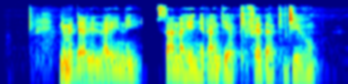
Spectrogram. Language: Swahili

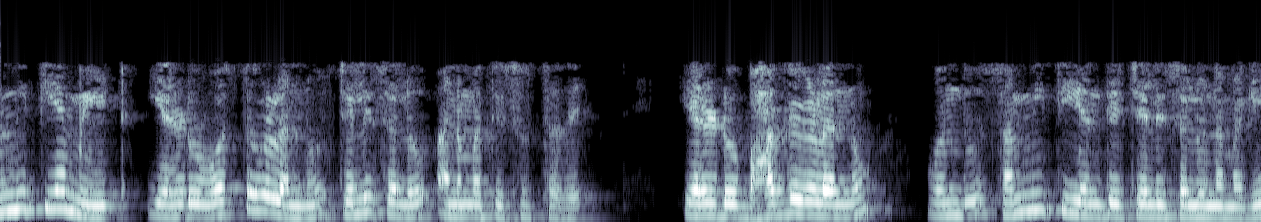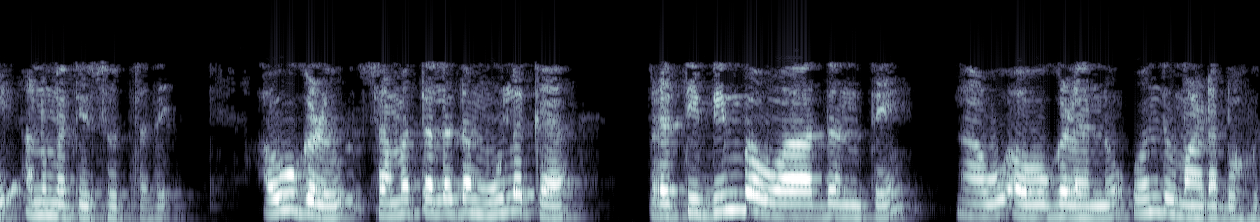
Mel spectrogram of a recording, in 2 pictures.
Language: Kannada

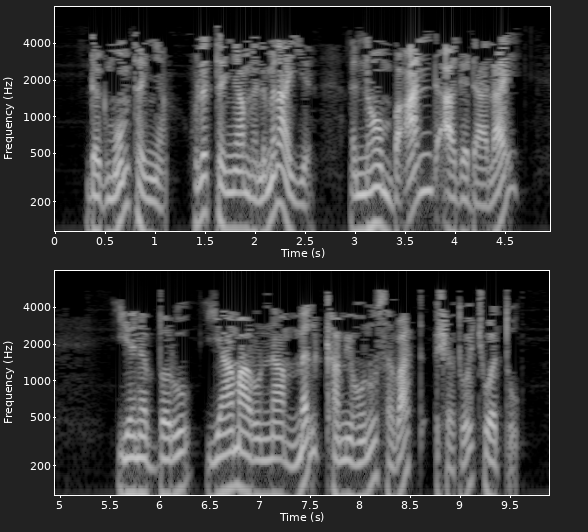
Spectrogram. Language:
Amharic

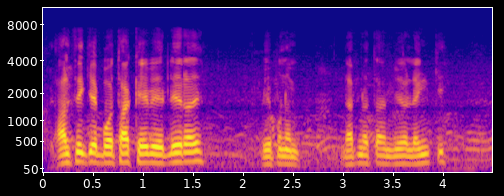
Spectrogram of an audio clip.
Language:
Icelandic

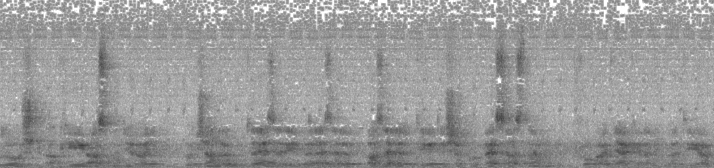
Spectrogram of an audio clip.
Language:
Hungarian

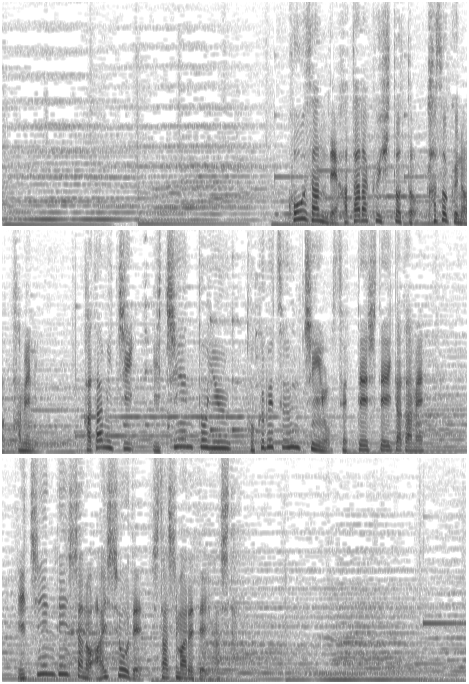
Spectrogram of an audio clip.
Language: Japanese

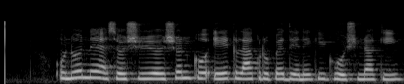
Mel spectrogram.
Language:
Hindi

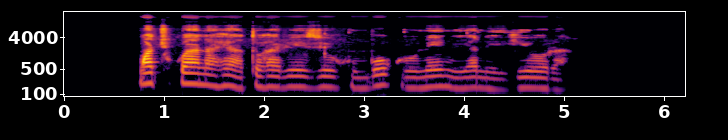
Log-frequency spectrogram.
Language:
Igbo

